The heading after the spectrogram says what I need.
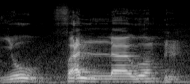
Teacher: diidghamkan ra pada lam menjadi yughfal lahum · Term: idghamur ra fil lam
